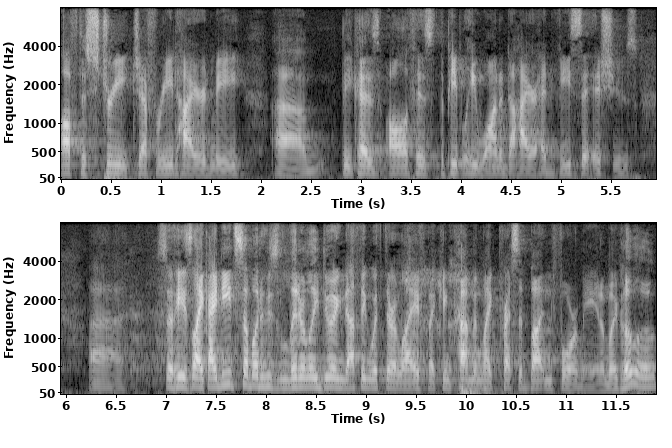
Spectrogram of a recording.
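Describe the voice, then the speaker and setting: Talking at a fairly quick pace, a man uses a medium pitch with ordinary variation. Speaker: genomics researcher. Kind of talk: conference talk. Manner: fast; casual.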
